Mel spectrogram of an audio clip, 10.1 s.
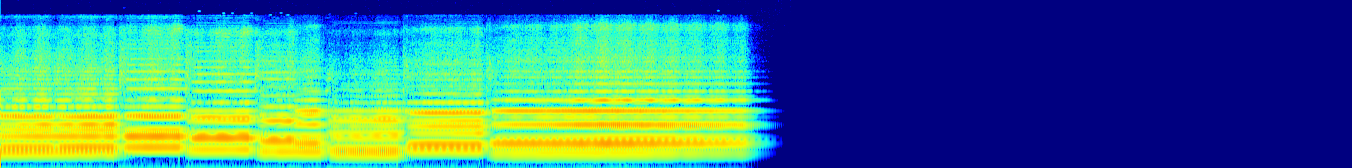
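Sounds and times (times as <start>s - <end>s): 
classical bourree flute duet: 0.0s - 5.8s.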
